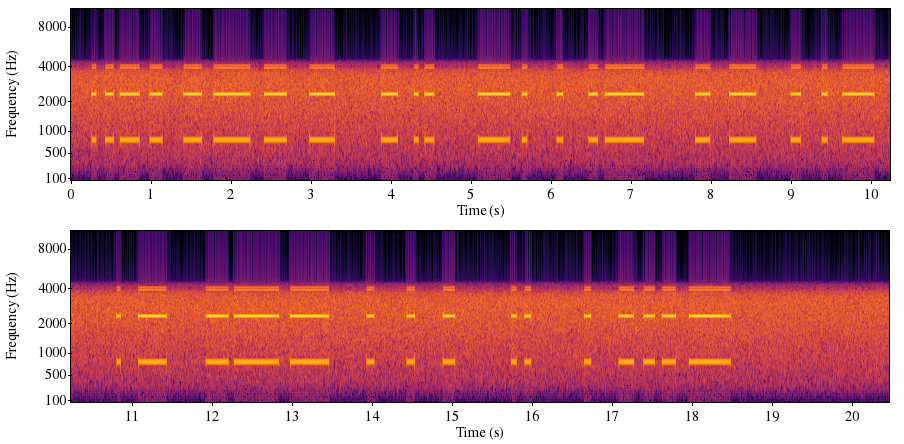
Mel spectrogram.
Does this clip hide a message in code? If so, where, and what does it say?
No, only beeps of irregular length, with phone line noise.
